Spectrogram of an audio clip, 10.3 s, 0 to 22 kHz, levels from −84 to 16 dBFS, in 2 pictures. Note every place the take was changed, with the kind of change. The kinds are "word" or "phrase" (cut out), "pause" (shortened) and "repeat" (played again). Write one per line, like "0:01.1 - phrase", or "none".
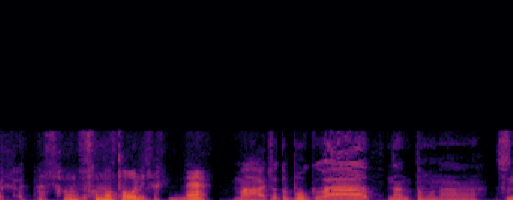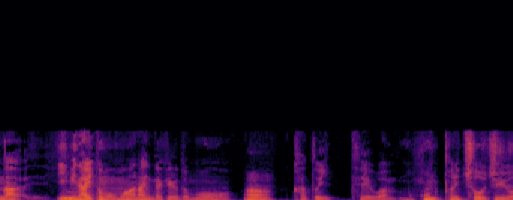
0:04.9 - pause
0:07.5 - pause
